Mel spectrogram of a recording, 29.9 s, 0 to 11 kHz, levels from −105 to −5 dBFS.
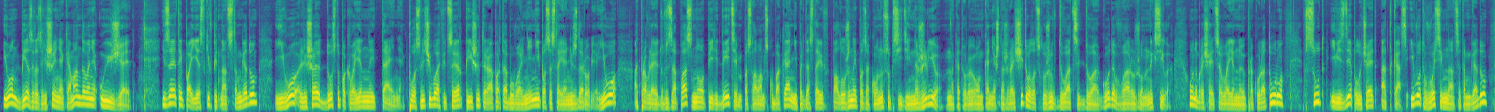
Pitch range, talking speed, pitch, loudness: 90-130 Hz, 150 wpm, 105 Hz, -14 LUFS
